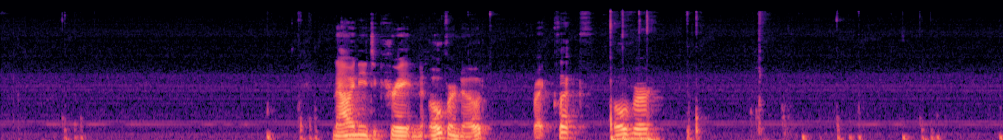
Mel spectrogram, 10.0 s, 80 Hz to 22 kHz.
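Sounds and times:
faint steady hum: 0.0s - 10.0s
keyboard and mouse clicks: 0.6s - 0.9s, 2.6s - 3.2s, 6.1s - 9.5s.

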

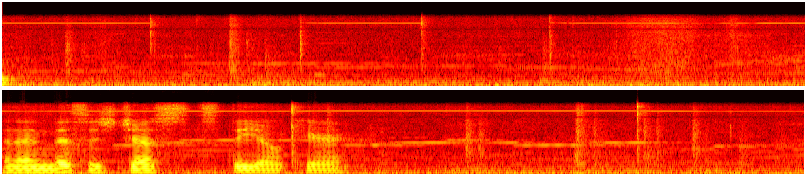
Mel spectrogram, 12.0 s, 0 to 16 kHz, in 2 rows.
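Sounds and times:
faint high whine: 0.0s - 12.0s
low electrical hum: 0.0s - 12.0s.

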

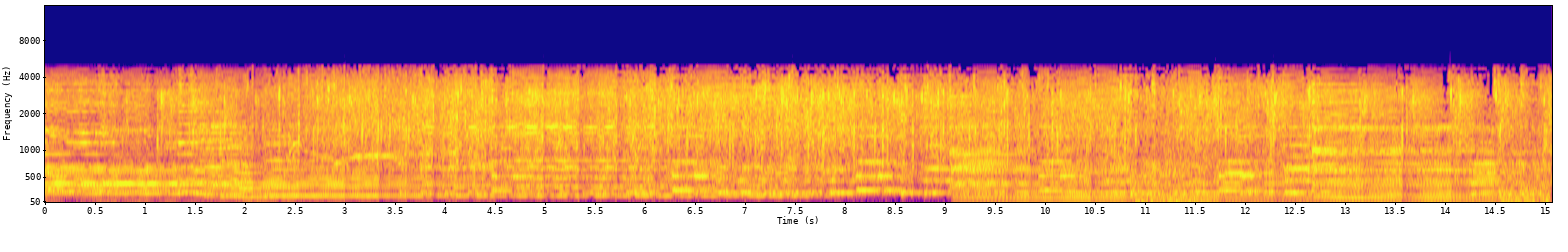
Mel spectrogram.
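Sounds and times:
low bass line: 9.1s - 15.0s.

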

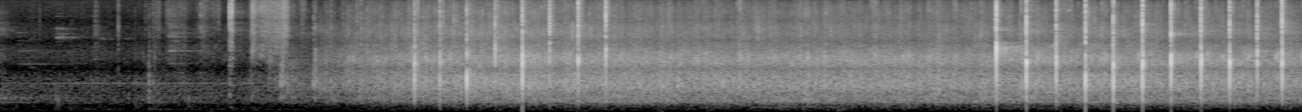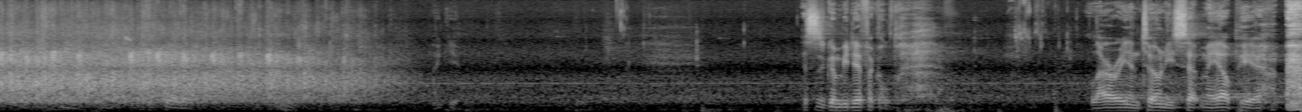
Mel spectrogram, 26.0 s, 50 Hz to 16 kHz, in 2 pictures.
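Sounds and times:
sharp claps close to microphone: 2.8s - 17.1s
audience applauding: 2.8s - 17.2s.

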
